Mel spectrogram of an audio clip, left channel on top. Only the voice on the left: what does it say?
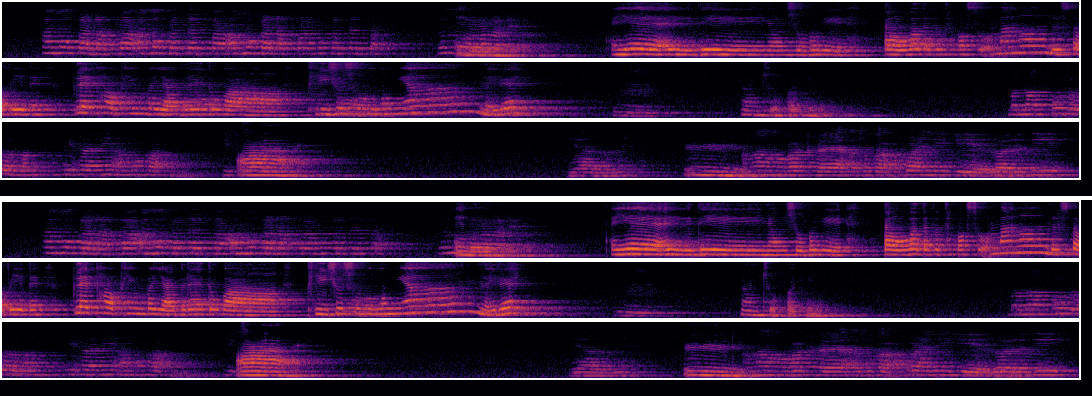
ꯑꯃꯣ ꯀ ꯂꯥꯛꯄ ꯑꯃꯣ ꯀ ꯆꯠꯄ ꯑꯃꯣ ꯀ ꯂꯥꯛꯄ ꯑꯃꯨꯛꯀ ꯆꯠꯄ ꯑꯗꯨꯝ
ꯇꯧꯔꯒ ꯂꯩꯕ
ꯑꯣ
ꯎꯝ
ꯃꯅꯝ ꯁꯨꯗꯧꯣ ꯅꯝꯊꯤꯈ꯭ꯔꯅꯤ ꯑꯃꯨꯛꯀ ꯐꯤ
ꯁꯨꯔꯗꯤ ꯌꯥ ꯌꯥꯗꯔꯅꯤ
ꯑꯉꯥꯡ ꯍꯒ ꯈ꯭ꯔꯦ ꯑꯗꯨꯒ ꯑꯩꯈꯣꯏ ꯑꯅꯤꯒꯤ ꯂꯣꯏꯔꯗꯤ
